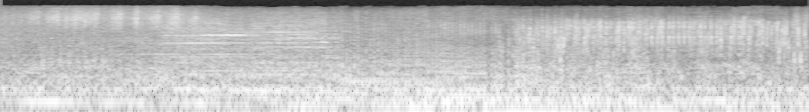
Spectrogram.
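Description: Creatures fire glowing beams with a low electric hum.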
